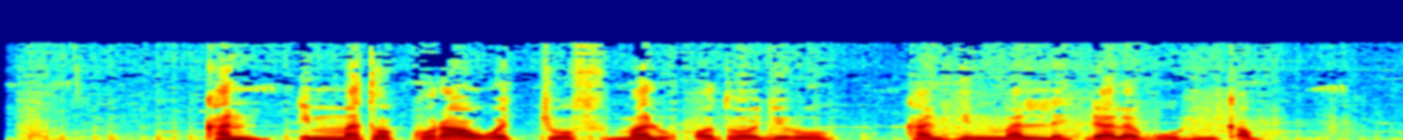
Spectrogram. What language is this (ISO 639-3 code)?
orm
